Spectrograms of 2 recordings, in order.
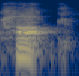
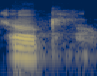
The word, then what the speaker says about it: Hoch: or and it looks like hawk, but it's not. It's not. It's Hoch, and it's Oh, not, okay. and it's not no Yeah. sh or ch either. Okay. It's Hoke. It's So Hoke. it's pronounced Hoke.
